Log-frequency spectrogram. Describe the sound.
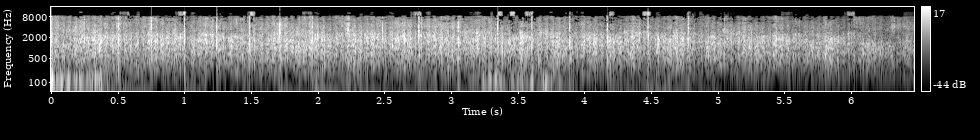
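Audience applause after a university talk: dense, even clapping from a large crowd that stays loud for the whole clip and eases slightly at the end.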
